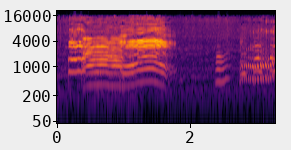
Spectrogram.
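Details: Yellow-naped amazon, a pet parrot, singing: a long wavering harmonic note rising and falling, a brief pause, then shorter rising notes and a final quavering, vibrato-like phrase, somewhat crying in tone.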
